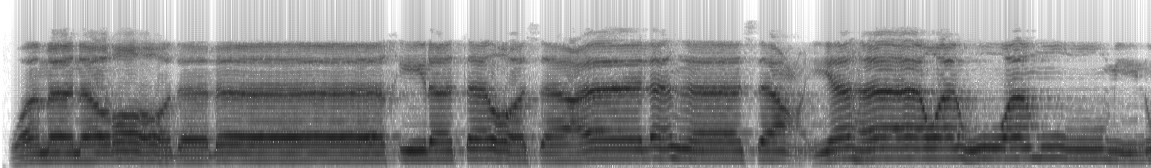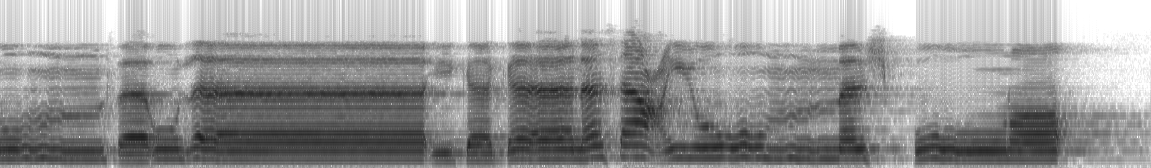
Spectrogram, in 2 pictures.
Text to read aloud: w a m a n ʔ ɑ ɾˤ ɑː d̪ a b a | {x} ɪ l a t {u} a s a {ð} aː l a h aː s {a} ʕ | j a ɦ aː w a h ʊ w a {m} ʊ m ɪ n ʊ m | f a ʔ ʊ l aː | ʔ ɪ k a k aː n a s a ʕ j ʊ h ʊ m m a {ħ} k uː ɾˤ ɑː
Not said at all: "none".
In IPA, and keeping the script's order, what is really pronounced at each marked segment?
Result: x, w, ʕ, a, m, ʃ

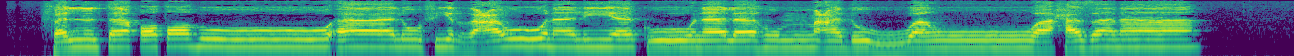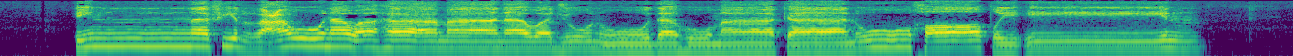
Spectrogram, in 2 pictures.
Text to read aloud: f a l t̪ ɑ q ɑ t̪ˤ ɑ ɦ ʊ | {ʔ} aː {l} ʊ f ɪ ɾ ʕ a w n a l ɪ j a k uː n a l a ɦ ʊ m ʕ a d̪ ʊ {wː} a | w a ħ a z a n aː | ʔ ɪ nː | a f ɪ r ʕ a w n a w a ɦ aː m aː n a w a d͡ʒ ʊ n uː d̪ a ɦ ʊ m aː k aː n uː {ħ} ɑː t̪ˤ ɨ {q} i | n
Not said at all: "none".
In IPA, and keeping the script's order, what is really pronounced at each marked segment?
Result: ʔ, l, wː, x, ʔ

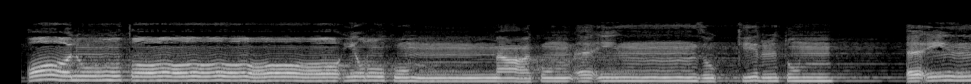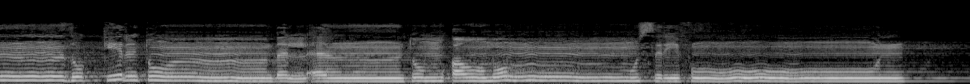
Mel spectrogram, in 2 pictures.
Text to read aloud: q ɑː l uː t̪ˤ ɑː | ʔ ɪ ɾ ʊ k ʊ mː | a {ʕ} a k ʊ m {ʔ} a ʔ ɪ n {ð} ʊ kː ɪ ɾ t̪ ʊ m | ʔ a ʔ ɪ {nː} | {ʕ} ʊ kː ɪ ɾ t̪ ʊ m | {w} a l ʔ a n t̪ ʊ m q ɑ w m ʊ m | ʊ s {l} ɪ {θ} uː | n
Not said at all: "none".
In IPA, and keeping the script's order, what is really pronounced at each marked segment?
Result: ʕ, ʔ, ð, n, ð, b, ɾ, f

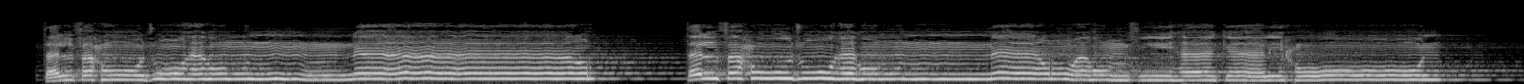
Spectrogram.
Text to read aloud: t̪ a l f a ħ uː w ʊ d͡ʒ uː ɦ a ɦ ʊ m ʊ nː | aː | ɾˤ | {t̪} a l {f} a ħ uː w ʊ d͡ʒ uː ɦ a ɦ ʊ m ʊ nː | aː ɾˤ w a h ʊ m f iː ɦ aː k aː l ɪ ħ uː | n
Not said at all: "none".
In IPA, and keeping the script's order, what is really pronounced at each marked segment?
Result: t̪, f

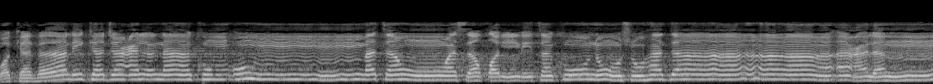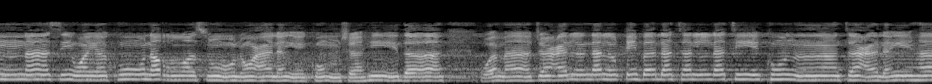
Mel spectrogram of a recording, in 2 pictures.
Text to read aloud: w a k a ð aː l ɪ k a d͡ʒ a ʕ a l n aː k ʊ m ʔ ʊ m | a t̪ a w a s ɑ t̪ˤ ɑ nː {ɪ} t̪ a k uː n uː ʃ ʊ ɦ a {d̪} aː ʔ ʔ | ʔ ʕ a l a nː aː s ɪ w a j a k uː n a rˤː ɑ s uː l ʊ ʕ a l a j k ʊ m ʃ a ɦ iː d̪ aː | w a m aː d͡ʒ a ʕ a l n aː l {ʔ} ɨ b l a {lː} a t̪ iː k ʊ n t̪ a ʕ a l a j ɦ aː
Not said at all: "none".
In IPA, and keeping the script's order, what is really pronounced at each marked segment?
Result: ɪ, d̪, q, lː

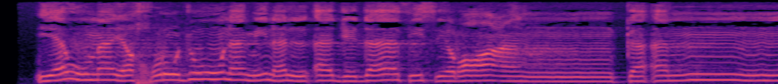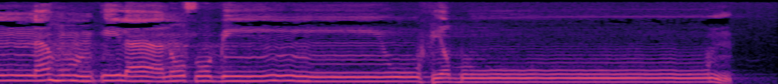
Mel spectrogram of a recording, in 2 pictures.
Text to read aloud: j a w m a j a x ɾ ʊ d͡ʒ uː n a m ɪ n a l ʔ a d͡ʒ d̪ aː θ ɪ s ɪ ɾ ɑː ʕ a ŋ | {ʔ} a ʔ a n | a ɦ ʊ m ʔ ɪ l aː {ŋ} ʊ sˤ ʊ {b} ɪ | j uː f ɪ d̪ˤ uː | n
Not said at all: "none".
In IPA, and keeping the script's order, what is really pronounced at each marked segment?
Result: k, n, b

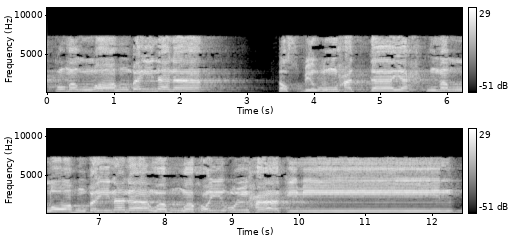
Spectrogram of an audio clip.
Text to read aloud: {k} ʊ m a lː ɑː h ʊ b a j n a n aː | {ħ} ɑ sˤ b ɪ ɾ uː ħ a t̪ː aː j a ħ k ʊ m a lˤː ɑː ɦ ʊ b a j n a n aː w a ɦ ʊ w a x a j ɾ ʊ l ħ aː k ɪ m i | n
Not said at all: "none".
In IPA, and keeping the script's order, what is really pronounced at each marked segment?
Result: k, f

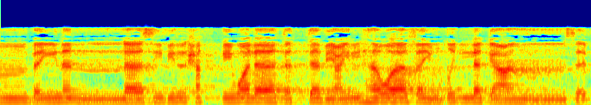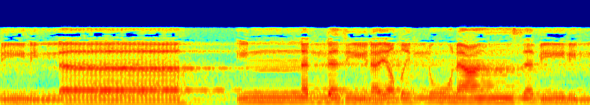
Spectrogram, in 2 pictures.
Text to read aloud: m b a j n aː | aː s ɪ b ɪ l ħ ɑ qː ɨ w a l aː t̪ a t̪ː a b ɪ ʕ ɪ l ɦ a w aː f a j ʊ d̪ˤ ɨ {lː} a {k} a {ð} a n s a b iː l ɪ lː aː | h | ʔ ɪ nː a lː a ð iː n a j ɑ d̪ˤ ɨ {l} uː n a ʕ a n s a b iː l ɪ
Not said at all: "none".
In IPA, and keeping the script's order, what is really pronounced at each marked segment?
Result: lː, k, ʕ, lː

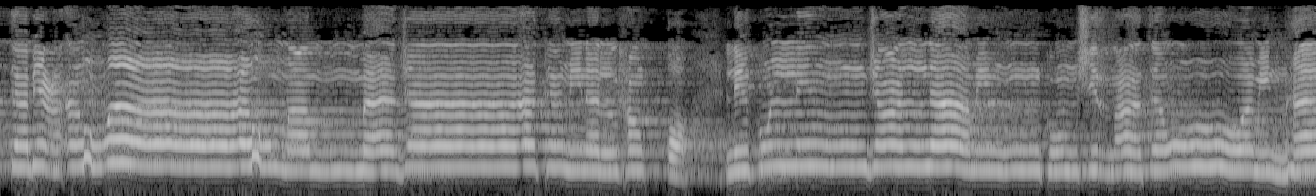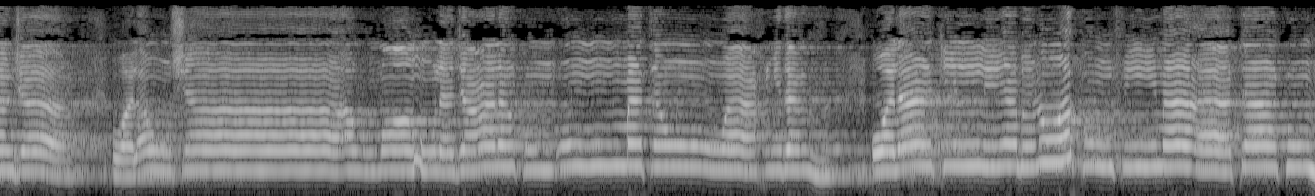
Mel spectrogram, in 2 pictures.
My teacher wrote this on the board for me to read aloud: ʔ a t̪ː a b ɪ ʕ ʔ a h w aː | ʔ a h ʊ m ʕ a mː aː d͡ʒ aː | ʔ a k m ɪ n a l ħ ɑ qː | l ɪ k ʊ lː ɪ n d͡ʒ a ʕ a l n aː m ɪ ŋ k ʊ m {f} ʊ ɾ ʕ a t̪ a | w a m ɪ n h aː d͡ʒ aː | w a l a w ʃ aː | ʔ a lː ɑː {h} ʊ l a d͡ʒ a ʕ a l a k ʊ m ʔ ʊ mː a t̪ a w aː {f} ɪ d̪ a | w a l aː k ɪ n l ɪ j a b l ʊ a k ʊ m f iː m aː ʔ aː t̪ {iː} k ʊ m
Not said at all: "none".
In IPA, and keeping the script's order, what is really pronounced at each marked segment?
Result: ʃ, h, ħ, aː

